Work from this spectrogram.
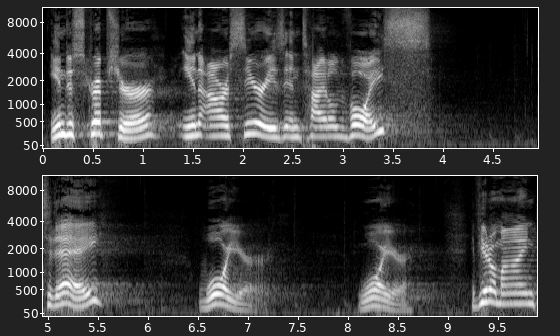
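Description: A male pastor preaching a sermon, reading scripture and telling stories with deliberate, dramatic pauses and emphasis. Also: high-pitched, a bit bright. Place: large church sanctuary. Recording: echoey hall with long reverb.

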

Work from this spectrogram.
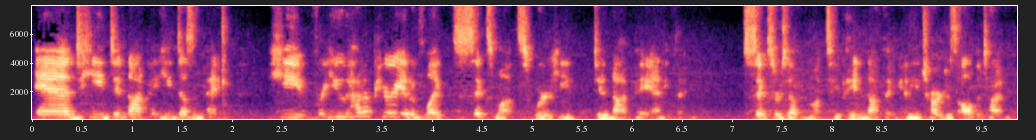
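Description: A woman with a bright, forceful voice and mid-range pitch, chatting as a podcast co-host. She is blunt and emphatic and swears freely as she tells her stories, with some background noise around her. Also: steady tone, moderate pace, rough recording. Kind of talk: casual, profane storytelling chat.

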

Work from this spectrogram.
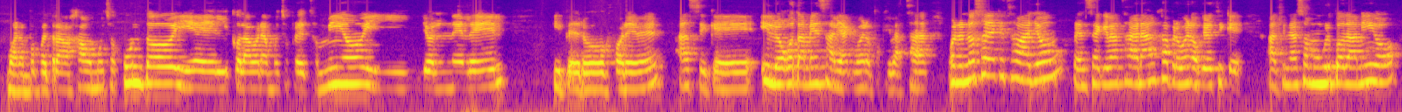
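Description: A woman guest in a casual chat, telling stories in a relaxed way with fillers and wry irony. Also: on the high side, fast talker. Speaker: guest, actress in a short film.

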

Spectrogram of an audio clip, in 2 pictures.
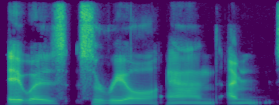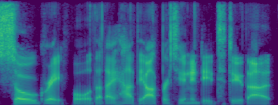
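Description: Low, smooth-voiced young man. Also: fairly bright tone, dry recording, studio quality. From United States (Ohio). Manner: earnest, measured storytelling. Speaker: guest, fashion designer. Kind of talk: podcast interview.

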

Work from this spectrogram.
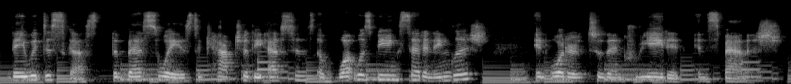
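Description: A woman host reading a scripted, upbeat introduction to a podcast episode. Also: on the low side.

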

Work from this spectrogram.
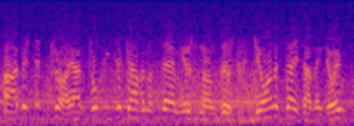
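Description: Man acting an uneasy spaceship commander, high voice, radio-drama delivery, dull noisy old recording. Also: fast talker, natural voice. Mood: uneasy, reporting. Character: anxious male spaceship commander reporting by radio link.

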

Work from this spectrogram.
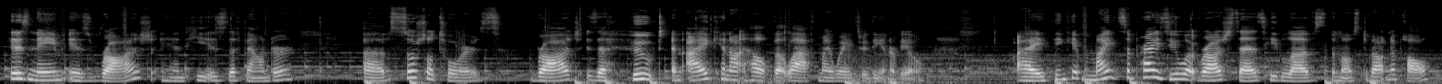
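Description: A woman's voice: lowish voice, expressive, unhurried, faint music behind. Chatty woman hosting a podcast. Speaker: podcast host and interviewer. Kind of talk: podcast interview, casual chat.

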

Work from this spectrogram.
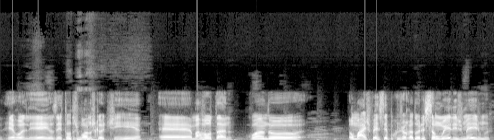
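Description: A Brazilian man with a bright, forceful, fairly high voice chats as a podcast host. He tells stories emphatically and informally, on a slightly dull recording with faint music underneath. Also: normal speed. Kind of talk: casual podcast chat. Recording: muffled mic, faint music bed.

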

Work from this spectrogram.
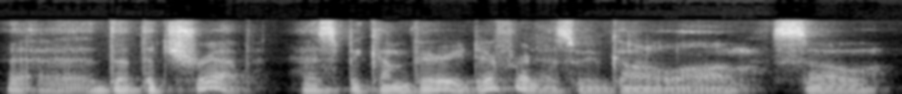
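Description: A man's voice: deep voice, moderate pace, gravelly, slightly rough, highs cut off. A man giving casual, reflective interview answers as a guest writer, often repeating words as he thinks. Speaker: podcast guest, audio drama writer; script writing teacher.

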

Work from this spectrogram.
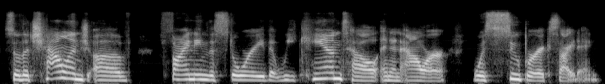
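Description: A woman's voice: mid-range voice, a little slow, no echo. A young adult woman hosting a podcast, chatting casually and upbeat, rambling with lots of "like" and "um". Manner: rambling, upbeat, many fillers like "like" and "um". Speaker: podcast host. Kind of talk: casual chat recap. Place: sitting on the ground.

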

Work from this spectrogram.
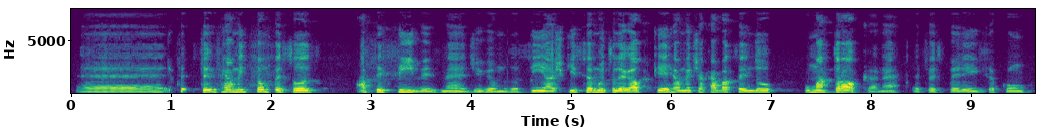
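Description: A man's voice: medium pitch, moderate pace, warm tone. A man from Rome, a native Italian speaker, conducting a casual, conversational interview. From Rome, Italy.

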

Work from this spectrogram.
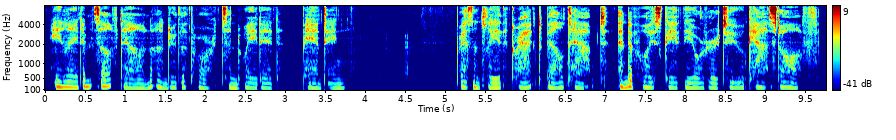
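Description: A woman narrating a classic story in a steady, hushed whisper. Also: fairly low pitch, takes it slowly, husky, no room sound.

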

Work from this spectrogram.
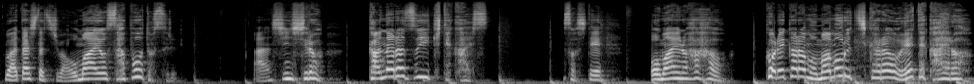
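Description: A woman's voice: sits high, expressive, normal speed, fairly bright tone, soft background music. A woman playing a haughty, blunt warrior goddess in a comedic audio drama, speaking in an imperious, curt way with a protective streak. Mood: commanding, reassuring. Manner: imperious, commanding, curt masculine phrasing.

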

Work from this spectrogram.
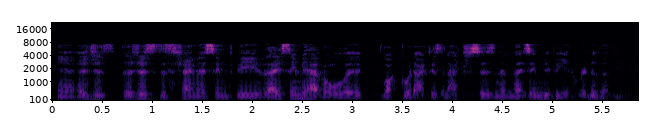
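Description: A man's voice: medium pitch, fairly even intonation, fast, a little mellow, muffled recording, slight background noise. A man hosting a casual fan interview, rambling and repeating his phrases as he goes. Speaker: podcast interviewer.

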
